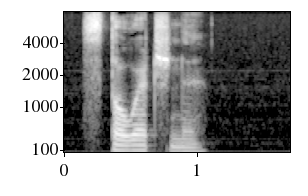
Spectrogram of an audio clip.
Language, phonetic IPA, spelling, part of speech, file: Polish, [stɔˈwɛt͡ʃnɨ], stołeczny, adjective, Pl-stołeczny.ogg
